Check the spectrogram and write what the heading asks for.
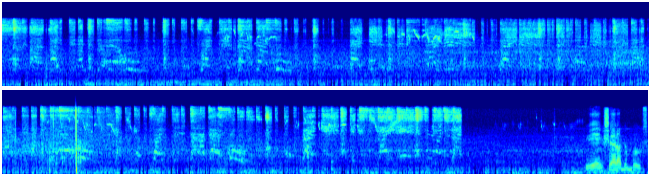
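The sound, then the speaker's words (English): Birds chirp outdoors amid a steady wash of busy ambient noise, their calls light and scattered rather than prominent, with indistinct voices and rustling mixed in throughout. “Birds chirping.”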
